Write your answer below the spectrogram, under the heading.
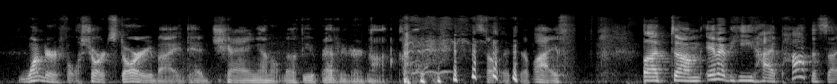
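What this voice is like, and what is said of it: Imitates another person's voice. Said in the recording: “Terrence McKenna impersonation.”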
